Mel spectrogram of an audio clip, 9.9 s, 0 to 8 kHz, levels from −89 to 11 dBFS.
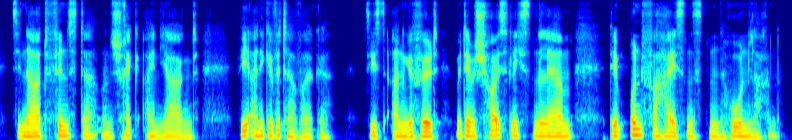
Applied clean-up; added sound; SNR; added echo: none; none; none; none.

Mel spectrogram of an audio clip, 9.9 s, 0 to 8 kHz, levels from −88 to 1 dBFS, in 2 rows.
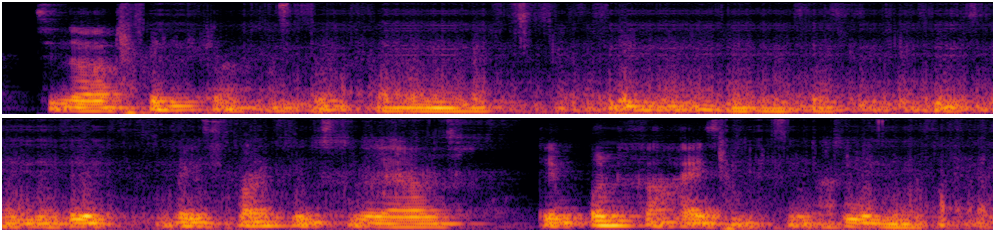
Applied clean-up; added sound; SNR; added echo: neural separator model SepFormer DNS4.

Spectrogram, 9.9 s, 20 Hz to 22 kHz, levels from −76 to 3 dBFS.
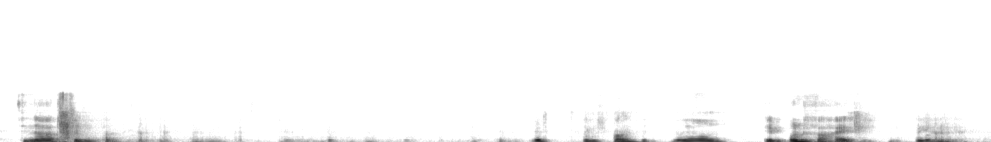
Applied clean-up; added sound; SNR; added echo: neural mask model DeepFilterNet 3.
